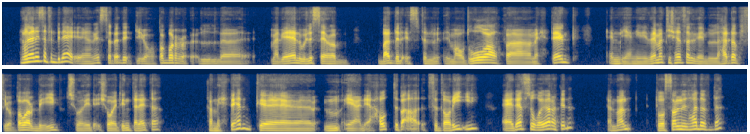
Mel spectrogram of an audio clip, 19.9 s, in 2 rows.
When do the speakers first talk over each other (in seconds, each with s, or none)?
none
